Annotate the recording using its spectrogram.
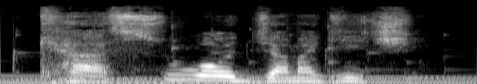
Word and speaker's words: Kazuo Yamaguchi: This ramen chef or ramen maker named Kazuo Yamaguchi. Did I say that right? Your Japanese is better than mine. Yes.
